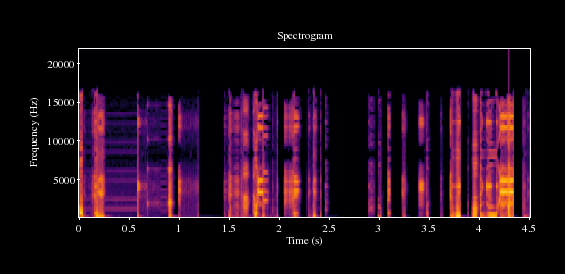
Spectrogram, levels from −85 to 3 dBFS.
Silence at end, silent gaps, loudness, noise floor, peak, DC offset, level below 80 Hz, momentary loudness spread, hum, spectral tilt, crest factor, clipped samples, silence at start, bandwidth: 0 s; none; -17 LUFS; -48 dBFS; 0 dBFS; under 0.1%; -36 dBFS; 20 LU; none; -2.5 dB/octave; 20 dB; under 0.1%; 0 s; 17 kHz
